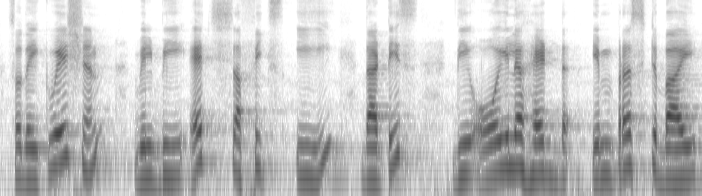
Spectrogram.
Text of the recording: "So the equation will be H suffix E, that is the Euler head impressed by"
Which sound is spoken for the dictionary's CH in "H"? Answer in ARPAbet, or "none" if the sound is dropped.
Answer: CH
